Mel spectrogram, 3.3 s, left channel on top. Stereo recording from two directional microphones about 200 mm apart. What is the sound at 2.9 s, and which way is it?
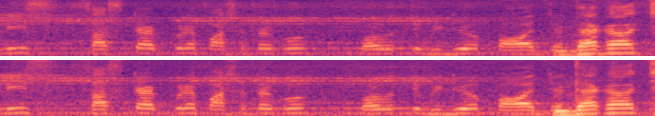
Speech, 45° right (ahead or behind).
